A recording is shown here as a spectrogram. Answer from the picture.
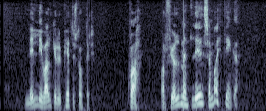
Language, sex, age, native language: Icelandic, male, 20-29, Icelandic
